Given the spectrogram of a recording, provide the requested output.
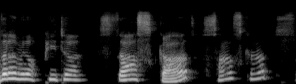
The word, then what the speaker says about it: Sarsgaard: Und dann haben wir noch Peter Sarsgaard. Ich glaube, der wird so ausgesprochen, weil er Amerikaner ist und keine Skandinavier.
